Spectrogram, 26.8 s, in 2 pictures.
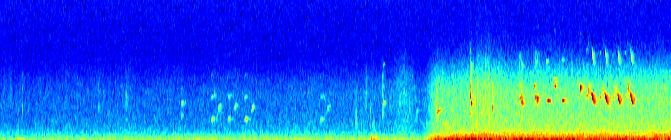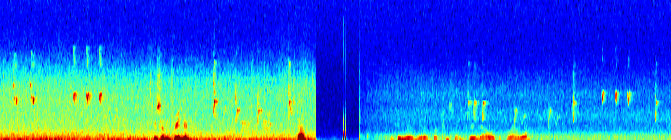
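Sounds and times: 
bird song: 3.6s - 5.3s, 6.4s - 6.8s, 7.4s - 19.7s, 22.4s - 26.7s
speech: 16.6s - 17.4s, 21.8s - 24.2s.

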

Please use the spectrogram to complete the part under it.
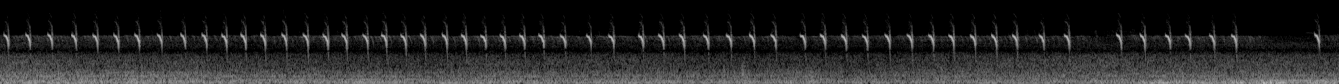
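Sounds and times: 
bird call of sharp high-pitched chips: 0.0s - 13.3s
low hum: 0.0s - 13.3s.

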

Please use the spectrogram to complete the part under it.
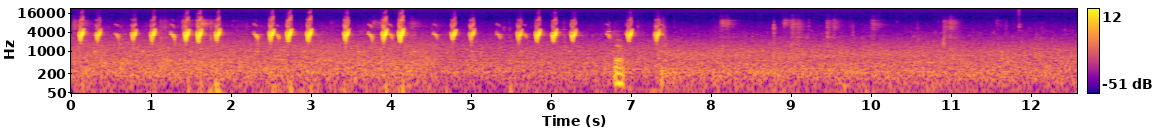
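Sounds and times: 
bird song of high-pitched chirps: 0.0s - 7.5s
low steady hiss: 0.0s - 12.5s
speech: 6.8s - 7.1s.

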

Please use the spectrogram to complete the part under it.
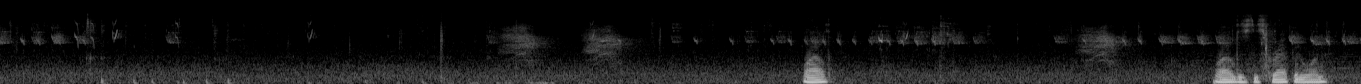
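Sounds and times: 
wild bird calling: 4.9s - 13.5s
speech: 8.0s - 8.4s, 12.2s - 13.4s.

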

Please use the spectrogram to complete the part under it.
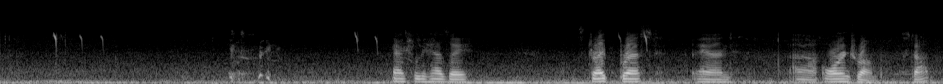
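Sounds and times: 
wild bird calling near the net: 0.0s - 1.2s, 2.1s - 8.2s
speech: 2.3s - 2.8s, 3.9s - 4.8s, 5.9s - 9.4s.

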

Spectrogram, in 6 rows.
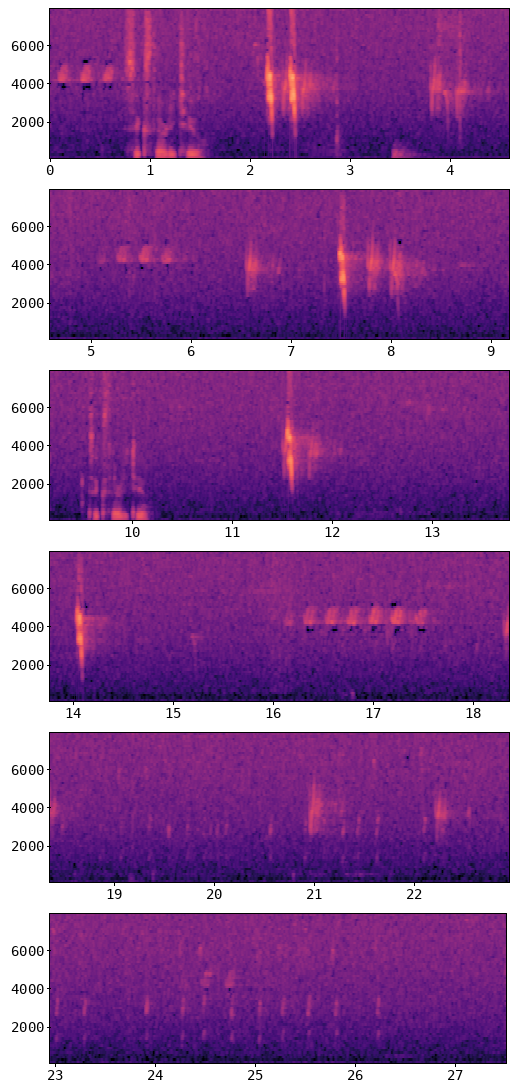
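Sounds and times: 
wild male bird singing: 0.0s - 0.8s, 2.0s - 8.9s, 11.4s - 12.2s, 14.0s - 14.4s, 16.0s - 26.7s
speech: 0.8s - 1.6s, 9.6s - 10.3s.

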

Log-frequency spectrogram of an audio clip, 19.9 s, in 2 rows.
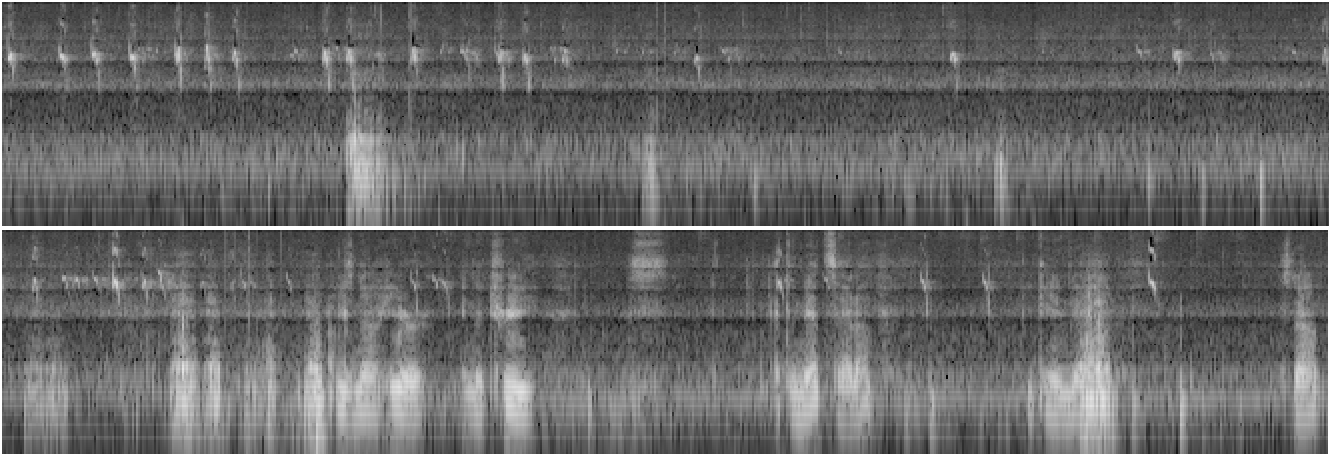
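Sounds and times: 
wild male bird song phrases: 0.0s - 5.6s, 8.4s - 13.7s
speech: 12.5s - 14.0s, 15.9s - 16.6s, 17.8s - 18.3s, 19.6s - 19.8s.

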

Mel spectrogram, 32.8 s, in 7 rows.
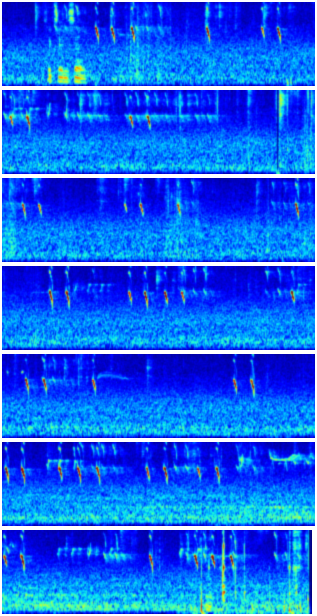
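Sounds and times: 
caged bird giving flight calls: 0.0s - 32.8s
speech: 0.7s - 1.4s.

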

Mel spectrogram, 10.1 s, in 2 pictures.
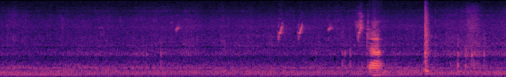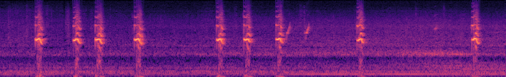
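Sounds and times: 
bird squeaky calls while being held in the hand: 2.8s - 3.5s, 5.4s - 6.6s, 7.2s - 8.8s, 9.4s - 10.0s
speech: 3.6s - 4.0s.

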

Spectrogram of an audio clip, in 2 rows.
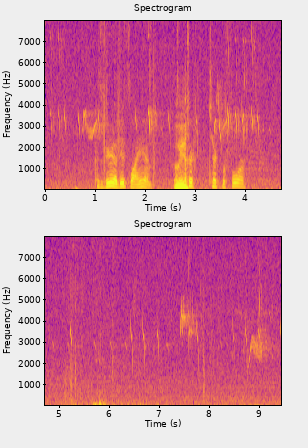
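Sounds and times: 
western wood peewee calling: 0.0s - 4.6s
speech: 1.0s - 4.2s.

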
